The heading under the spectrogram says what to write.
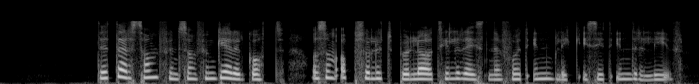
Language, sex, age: Norwegian, female, 25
